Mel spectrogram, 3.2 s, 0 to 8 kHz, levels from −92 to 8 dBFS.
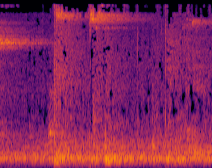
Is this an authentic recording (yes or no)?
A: yes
